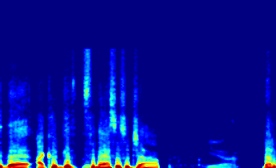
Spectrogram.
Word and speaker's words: Thanasis: Thanasis.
